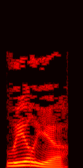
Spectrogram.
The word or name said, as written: lilja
